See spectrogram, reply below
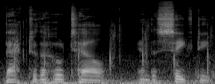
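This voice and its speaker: A man narrating a scripted dramatic story in a measured, solemn way, with music behind him. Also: lowish voice, level tone, noisy background. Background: prominent music.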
